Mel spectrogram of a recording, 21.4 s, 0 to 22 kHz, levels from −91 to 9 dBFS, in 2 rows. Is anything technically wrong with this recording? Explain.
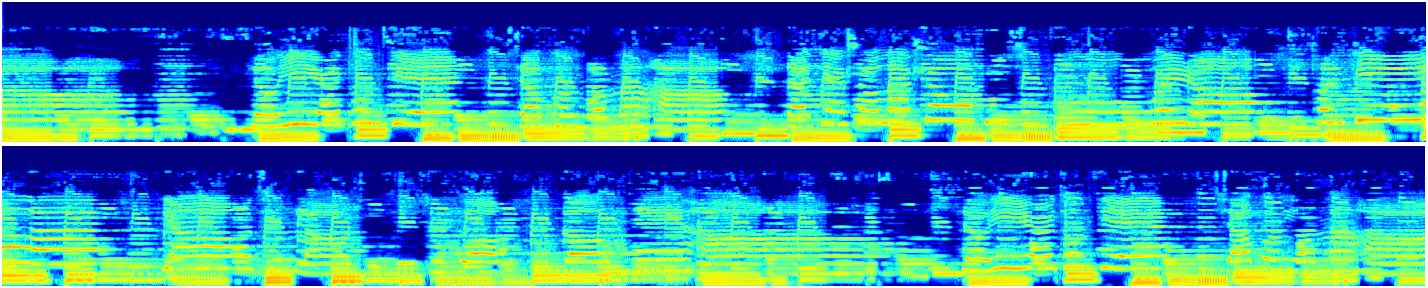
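No, nothing is technically wrong with this audio.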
